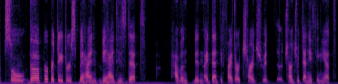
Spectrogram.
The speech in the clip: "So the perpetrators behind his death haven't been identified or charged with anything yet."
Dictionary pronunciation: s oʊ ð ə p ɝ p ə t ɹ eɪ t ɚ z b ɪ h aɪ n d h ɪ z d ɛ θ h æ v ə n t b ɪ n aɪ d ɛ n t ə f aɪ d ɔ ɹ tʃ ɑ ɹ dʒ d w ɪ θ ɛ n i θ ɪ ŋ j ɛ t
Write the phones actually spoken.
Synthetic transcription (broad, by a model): s oʊ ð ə p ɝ p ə t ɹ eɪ t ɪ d b ɪ h aɪ n d h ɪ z d ɛ t h æ v ə n t b ɪ n aɪ d ɛ n t ə f aɪ d ɔ ɹ tʃ ɑ ɹ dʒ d w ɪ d ɛ n i θ ɪ ŋ j ɛ t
